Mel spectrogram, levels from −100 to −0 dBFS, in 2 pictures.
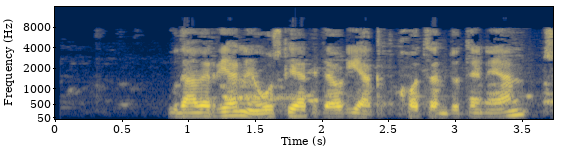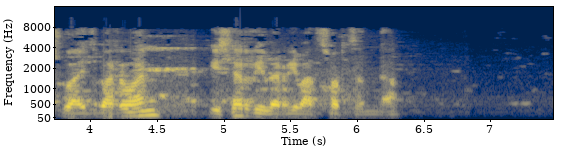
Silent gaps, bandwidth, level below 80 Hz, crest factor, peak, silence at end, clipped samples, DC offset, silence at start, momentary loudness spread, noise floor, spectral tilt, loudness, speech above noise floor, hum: none; 8 kHz; -60 dBFS; 16 dB; 0 dBFS; 1.15 s; under 0.1%; under 0.1%; 0.85 s; 8 LU; -60 dBFS; -4 dB/octave; -14 LUFS; 45 dB; none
